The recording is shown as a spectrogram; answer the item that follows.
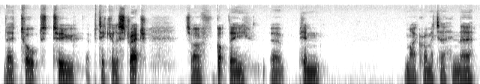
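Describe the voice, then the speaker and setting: This is a hands-on workshop walkthrough from a man rebuilding an engine at home, calmly explaining each step at a cluttered bench. His voice is mid-range and husky, his delivery methodical and plain, with pauses in the middle of phrases.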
